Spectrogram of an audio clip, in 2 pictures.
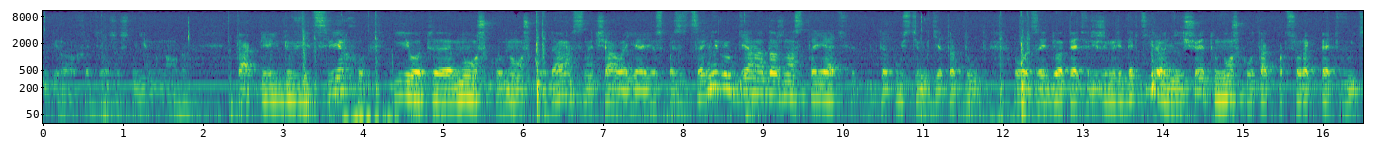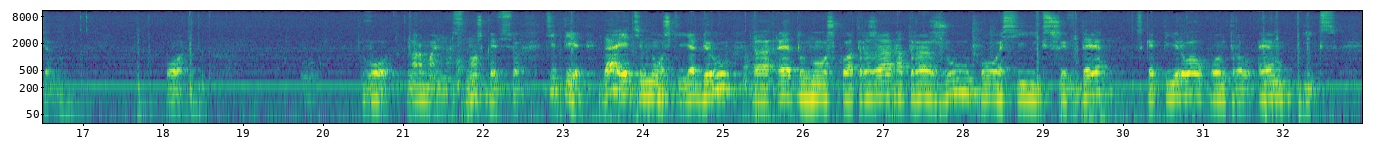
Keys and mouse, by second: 0.9 KP_Divide, 2.6 KP_7, 3.1 click, 3.5 z, 6.4 Tab, 9.1 g, 11.5-13.5 drag, 12.5 Tab, 14.4 g, 18.0 KP_1, 23.1 Tab, 24.1 KP_7, 29.4 shift+d, 31.9 ctrl+m.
